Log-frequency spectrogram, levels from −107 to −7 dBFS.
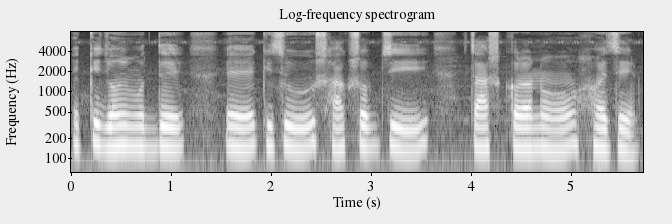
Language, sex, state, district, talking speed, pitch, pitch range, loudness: Bengali, male, West Bengal, Cooch Behar, 95 wpm, 150 Hz, 145-155 Hz, -15 LUFS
